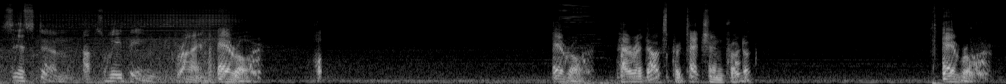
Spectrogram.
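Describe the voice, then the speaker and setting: A malfunctioning game robot that keeps glitching. It stutters and breaks off its own words in a slow, halting delivery. Its pitch jumps all over the place. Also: huge pitch swings, exaggerated voice. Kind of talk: video game dialogue.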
